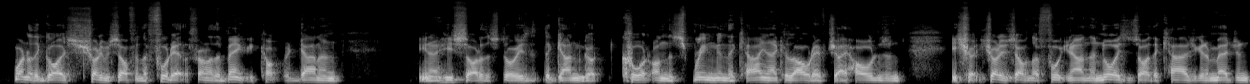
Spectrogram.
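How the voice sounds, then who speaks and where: Someone speaks very fast in a strong Australian accent, with flat, monotone intonation over a quiet background. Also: man, fairly low pitch for a man. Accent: broad Australian. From Australia, Melbourne (Fitzroy). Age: 60s. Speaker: former criminal, recovery coach. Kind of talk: interview storytelling. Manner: halting, repetitive.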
